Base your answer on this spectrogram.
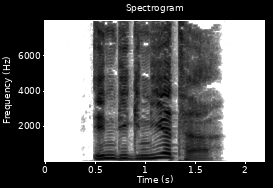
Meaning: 1. comparative degree of indigniert 2. inflection of indigniert: strong/mixed nominative masculine singular 3. inflection of indigniert: strong genitive/dative feminine singular
- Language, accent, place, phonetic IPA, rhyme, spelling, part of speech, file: German, Germany, Berlin, [ɪndɪˈɡniːɐ̯tɐ], -iːɐ̯tɐ, indignierter, adjective, De-indignierter.ogg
